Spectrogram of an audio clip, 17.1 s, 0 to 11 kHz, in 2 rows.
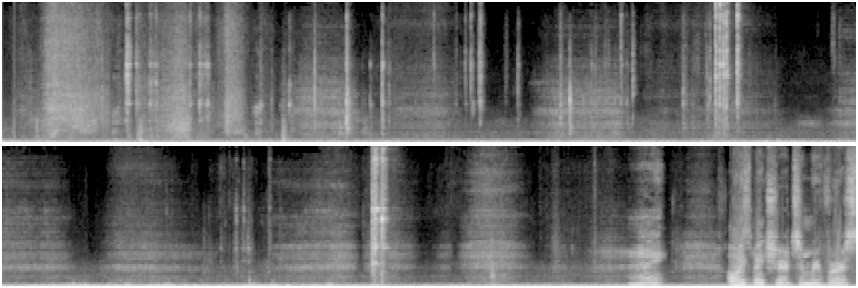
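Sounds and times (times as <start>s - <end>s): steady low hum: 0.0s - 17.0s
hand tools clicking on metal: 7.0s - 7.4s, 12.2s - 12.5s.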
